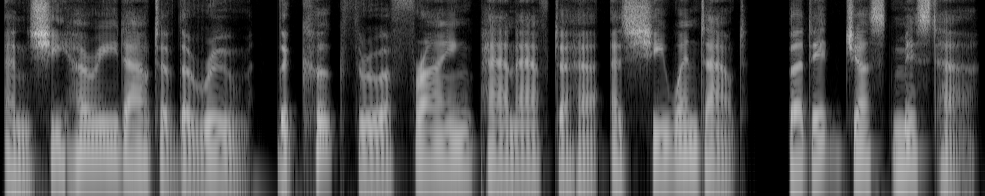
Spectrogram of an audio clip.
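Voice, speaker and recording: A man's voice: medium pitch, expressive, a little slow, hardly any pauses, no echo, studio quality. A man reading scripted storybook narration as an audiobook narrator.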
